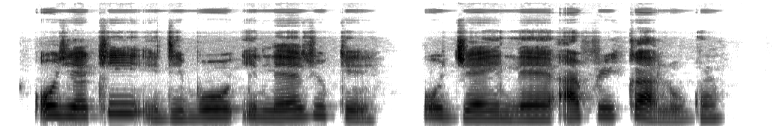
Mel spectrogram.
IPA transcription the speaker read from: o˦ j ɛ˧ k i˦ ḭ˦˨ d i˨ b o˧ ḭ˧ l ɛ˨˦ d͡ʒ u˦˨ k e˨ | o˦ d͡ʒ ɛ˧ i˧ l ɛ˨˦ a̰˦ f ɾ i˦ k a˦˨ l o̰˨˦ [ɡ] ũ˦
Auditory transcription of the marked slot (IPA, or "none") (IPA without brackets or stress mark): ɡ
